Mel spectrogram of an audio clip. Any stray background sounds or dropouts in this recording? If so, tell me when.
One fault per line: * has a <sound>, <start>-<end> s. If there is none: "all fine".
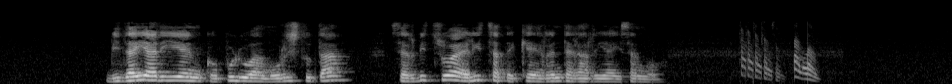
* has a chirp, 7.4-8.2 s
